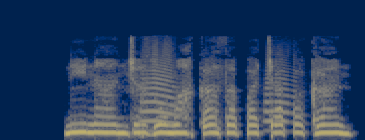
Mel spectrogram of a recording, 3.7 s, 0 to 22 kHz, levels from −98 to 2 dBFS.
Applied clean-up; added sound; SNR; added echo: neural mask model RNNoise.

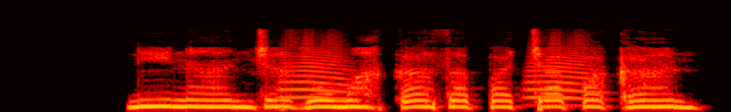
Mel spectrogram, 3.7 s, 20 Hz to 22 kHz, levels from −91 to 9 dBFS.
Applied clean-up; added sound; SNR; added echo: none; Brass instrument; 11 dB; none.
